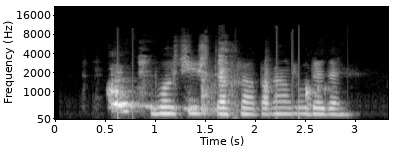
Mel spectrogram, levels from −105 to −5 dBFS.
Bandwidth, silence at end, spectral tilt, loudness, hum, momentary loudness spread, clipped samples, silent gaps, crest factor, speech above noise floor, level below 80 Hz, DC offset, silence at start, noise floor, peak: 6.2 kHz; 0.4 s; -8.5 dB/octave; -22 LUFS; none; 11 LU; under 0.1%; none; 20 dB; 23 dB; -64 dBFS; under 0.1%; 0.5 s; -46 dBFS; -2 dBFS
